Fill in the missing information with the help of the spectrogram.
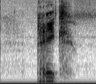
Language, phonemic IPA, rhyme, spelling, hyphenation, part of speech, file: Dutch, /preːk/, -eːk, preek, preek, noun, Nl-preek.ogg
- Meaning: 1. sermon 2. lecture (spoken lesson, also in a negative sense)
